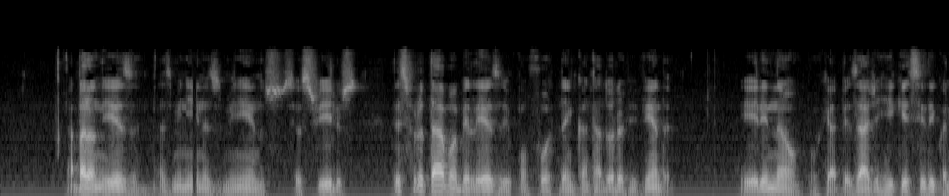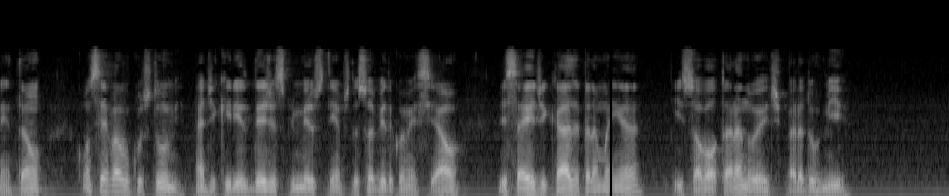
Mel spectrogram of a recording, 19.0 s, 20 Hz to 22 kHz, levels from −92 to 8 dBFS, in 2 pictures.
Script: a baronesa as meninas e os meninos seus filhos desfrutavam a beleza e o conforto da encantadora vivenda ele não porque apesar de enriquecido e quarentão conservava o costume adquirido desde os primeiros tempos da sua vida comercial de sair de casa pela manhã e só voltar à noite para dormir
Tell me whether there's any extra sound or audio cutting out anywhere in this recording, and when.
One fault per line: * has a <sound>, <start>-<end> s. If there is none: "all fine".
* has a dropout, 1.9-2.0 s
* has a dropout, 15.6-15.6 s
